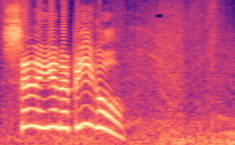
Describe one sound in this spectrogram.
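A man shouts loudly in a high, wavering voice through a microphone.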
